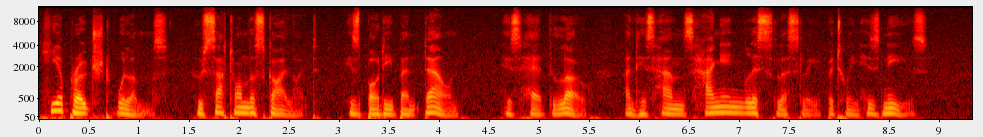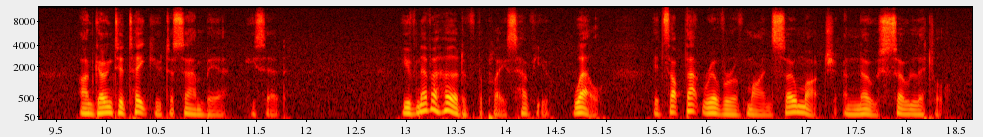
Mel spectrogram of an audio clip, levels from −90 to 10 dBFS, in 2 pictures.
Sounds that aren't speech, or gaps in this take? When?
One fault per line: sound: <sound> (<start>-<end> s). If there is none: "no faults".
no faults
